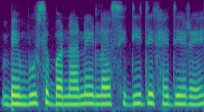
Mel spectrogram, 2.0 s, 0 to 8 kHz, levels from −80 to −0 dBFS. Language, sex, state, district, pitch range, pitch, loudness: Hindi, female, Arunachal Pradesh, Longding, 220-230 Hz, 225 Hz, -15 LUFS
